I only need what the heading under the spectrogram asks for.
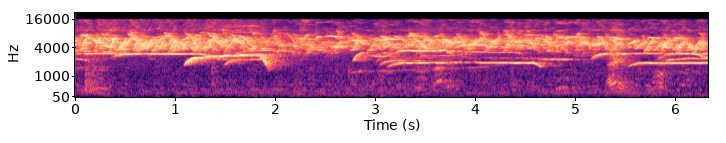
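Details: Many oriental white-eyes, both wild-caught and strongly singing birds, competing at a special practice singing contest: a dense, continuous high twittering chorus overlaid by clear sliding whistles, some rising then falling, repeated irregularly, with faint voices beneath.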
